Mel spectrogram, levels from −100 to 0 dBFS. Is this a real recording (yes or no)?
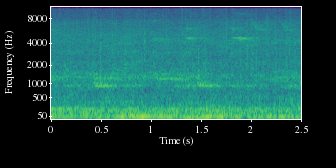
no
